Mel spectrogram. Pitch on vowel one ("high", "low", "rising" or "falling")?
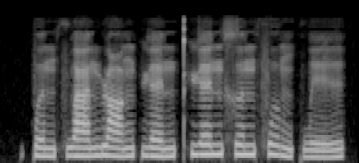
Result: low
